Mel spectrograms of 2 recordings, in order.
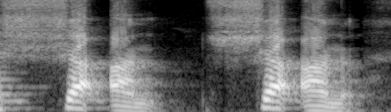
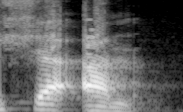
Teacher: शअन अलिफ को झटके के साथ पढ़ना है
